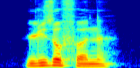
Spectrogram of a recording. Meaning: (adjective) lusophone; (noun) Lusophone (Portuguese-speaker)
- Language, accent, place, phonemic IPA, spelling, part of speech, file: French, France, Lyon, /ly.zɔ.fɔn/, lusophone, adjective / noun, LL-Q150 (fra)-lusophone.wav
